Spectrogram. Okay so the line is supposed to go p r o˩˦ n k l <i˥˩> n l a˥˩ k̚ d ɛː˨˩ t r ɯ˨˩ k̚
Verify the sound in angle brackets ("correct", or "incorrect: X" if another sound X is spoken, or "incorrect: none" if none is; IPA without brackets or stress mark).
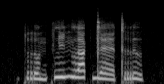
correct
